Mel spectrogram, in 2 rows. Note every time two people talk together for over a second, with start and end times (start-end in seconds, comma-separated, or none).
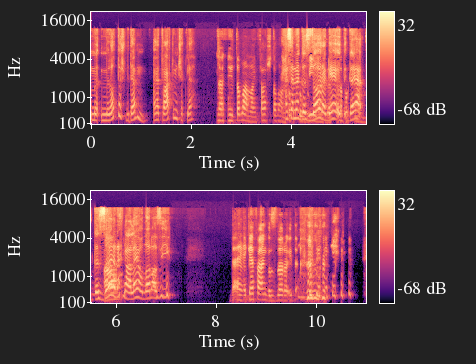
3.8-6.0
